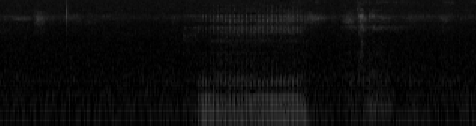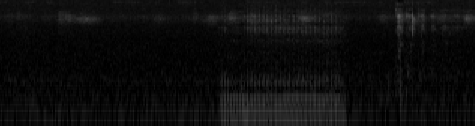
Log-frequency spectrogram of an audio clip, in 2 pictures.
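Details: Sleeping dog snoring: two long, low rattling snores about seven seconds apart with quiet breathing between; snoring.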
